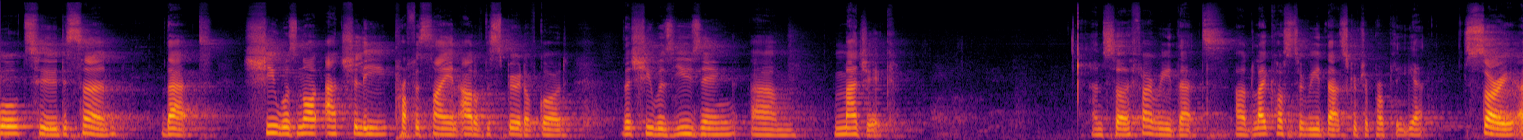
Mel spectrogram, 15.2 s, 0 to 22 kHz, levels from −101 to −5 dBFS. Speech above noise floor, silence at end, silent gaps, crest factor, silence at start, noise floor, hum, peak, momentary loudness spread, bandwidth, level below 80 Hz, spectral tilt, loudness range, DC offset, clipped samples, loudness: 36 dB; 0 s; none; 22 dB; 0 s; -67 dBFS; none; -10 dBFS; 15 LU; 18.5 kHz; -72 dBFS; -5.5 dB/octave; 6 LU; under 0.1%; under 0.1%; -31 LUFS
